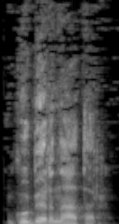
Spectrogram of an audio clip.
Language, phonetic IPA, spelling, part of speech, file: Russian, [ɡʊbʲɪrˈnatər], губернатор, noun, Ru-губернатор.ogg
- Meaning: governor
